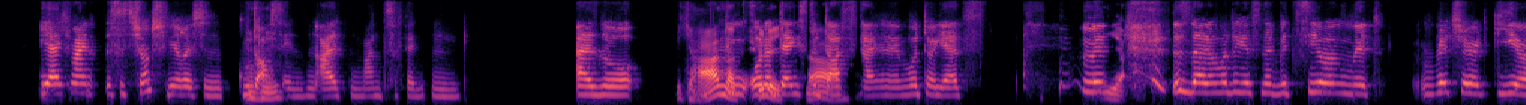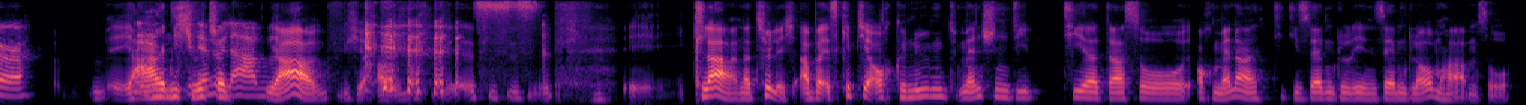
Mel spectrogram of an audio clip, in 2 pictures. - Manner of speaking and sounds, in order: tapping; chuckle; laughing while speaking: "mit"; laugh
- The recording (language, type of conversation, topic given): German, unstructured, Wie hat sich euer Verständnis von Vertrauen im Laufe eurer Beziehung entwickelt?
